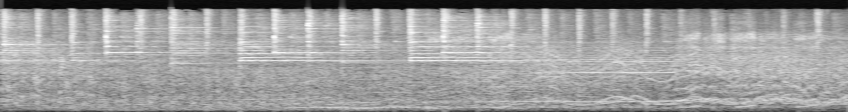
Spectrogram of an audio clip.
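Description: Drum and bass music playing in a DJ mix, with a fast hi-hat pattern over a bassline. From about five seconds in, a wavering, warbling pitched line comes in over the beat.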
